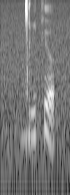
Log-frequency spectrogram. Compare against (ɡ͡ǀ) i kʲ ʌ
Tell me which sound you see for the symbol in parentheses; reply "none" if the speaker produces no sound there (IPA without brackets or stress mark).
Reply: ɡ͡ǀ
